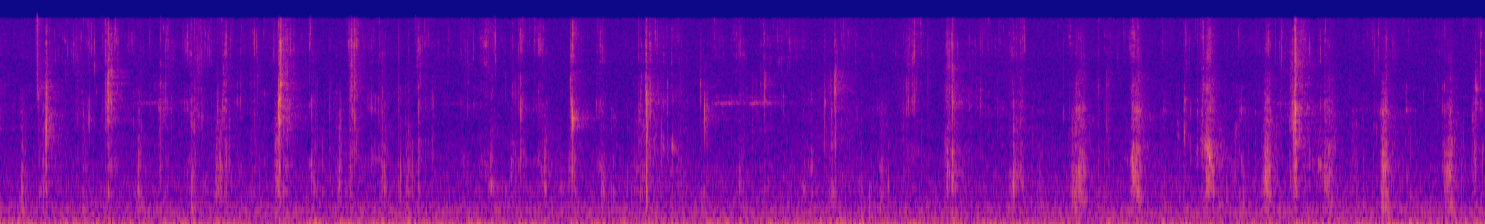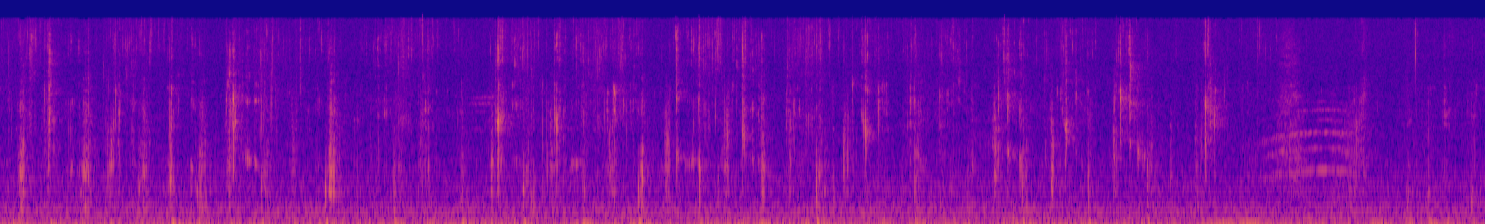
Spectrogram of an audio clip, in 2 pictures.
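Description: Close-miked eating sounds: wet chewing and mouth smacking of hand-fed rice with dal and curry, as a dense stream of short, sharp clicks.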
